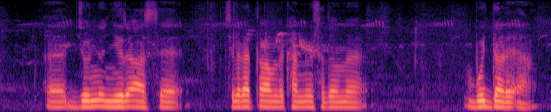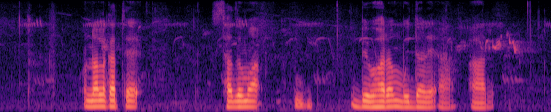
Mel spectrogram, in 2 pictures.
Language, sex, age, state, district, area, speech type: Santali, male, 18-30, West Bengal, Purulia, rural, spontaneous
